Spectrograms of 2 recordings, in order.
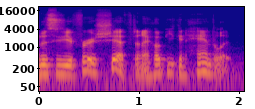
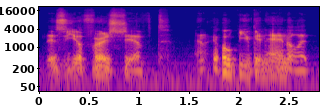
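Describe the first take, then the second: First: It is read in the speaker's ordinary voice. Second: It is read in a put-on character voice. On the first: "I've been reading all these in my normal voice" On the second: "I think we go for voices again"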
